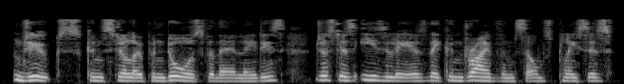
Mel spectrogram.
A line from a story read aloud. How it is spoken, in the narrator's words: he said, pleased with how smoothly that had come out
